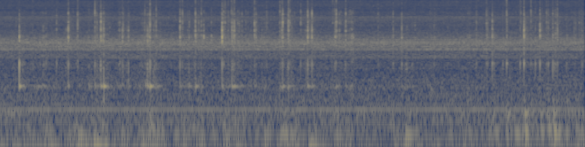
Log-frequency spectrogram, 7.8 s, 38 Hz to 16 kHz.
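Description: A small hollow, faceted star tree topper of silver metallized plastic, with a stem, is held upright and tapped with long pink nails. It gives a quick, uneven run of short, bright clicky taps, each dying away almost at once, over a steady high hiss. The tone sits mostly high, centred near 3.4 kHz, with almost no low end.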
